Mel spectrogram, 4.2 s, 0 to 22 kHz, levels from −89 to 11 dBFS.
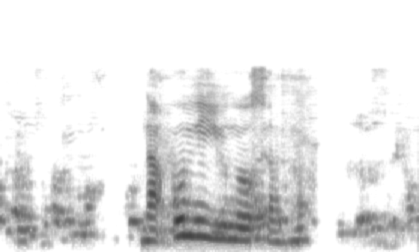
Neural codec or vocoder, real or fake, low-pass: codec, 44.1 kHz, 3.4 kbps, Pupu-Codec; fake; 7.2 kHz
